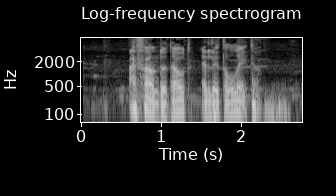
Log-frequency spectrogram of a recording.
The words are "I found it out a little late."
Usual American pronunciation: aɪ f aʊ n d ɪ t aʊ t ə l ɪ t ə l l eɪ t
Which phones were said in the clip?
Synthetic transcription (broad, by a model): aɪ f aʊ n d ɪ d aʊ t ə l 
